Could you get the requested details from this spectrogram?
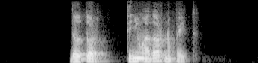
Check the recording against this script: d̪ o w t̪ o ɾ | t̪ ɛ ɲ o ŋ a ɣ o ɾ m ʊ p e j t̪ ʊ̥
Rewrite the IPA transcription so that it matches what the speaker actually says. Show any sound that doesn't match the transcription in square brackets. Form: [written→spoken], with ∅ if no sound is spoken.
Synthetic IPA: d̪ o w t̪ o ɾ | t̪ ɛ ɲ [o→u] ŋ a [ɣ→ð] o ɾ [m→n] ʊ p e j t̪ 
